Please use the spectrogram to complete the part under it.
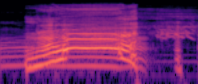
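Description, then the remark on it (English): A person gives one long, drawn-out imitation of a cow's moo, rising in pitch and then holding steady, loud, before trailing off into a few faint sounds. “And the cows go right by us and start, as soon as they get by us where the people are, these cows start going, moo.”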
